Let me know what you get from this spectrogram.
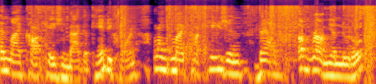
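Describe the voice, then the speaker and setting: Pitch swings very widely at a moderate pace. Noticeable background noise is present. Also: man. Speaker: K-pop commentator. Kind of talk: casual talk to camera. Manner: sarcastic.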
